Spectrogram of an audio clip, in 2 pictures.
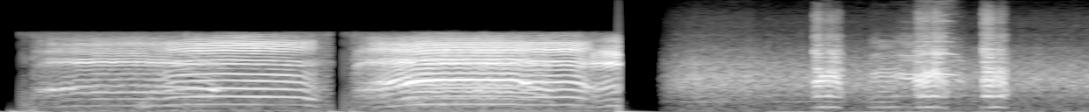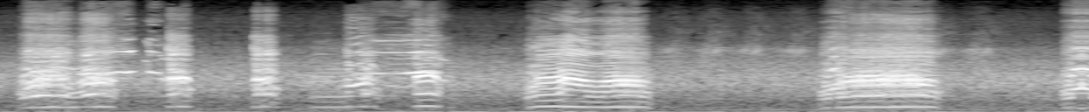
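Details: Goats bleating: two long, quavering, nasal bleats at the start, then a run of shorter, clipped bleats at irregular intervals.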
